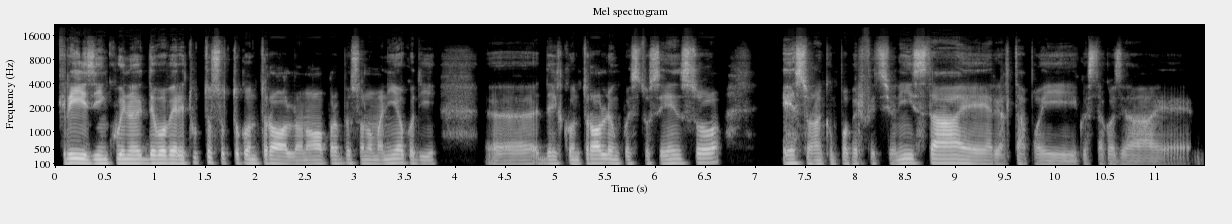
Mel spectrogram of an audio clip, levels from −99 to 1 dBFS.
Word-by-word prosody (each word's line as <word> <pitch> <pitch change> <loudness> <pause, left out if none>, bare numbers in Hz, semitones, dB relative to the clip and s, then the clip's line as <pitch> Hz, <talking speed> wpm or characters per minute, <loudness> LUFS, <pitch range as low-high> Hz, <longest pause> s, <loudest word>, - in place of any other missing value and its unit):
crisi 120 -3 +7
in 110 - +2
cui 115 +2 +1
noi 115 0 +3
devo 115 0 +4
avere 115 -1 +4
tutto 135 +6 -6
sotto 125 -1 0
controllo, 110 -3 +1
no 105 +1 0
proprio 110 +1 -5
sono 110 -1 -3
maniaco 110 +3 -2
di, 100 -1 -8 0.5
ehm, 95 +2 -7
del 105 -1 -6
controllo 115 +3 +2
in 110 - -4
questo 105 0 -3
senso, 115 +5 +1 0.6
e 115 0 0
sono 105 -3 +5
anche 95 -2 -10
un 95 - -11
po' 105 - -5
perfezionista. 115 +4 +2
E 100 -2 -1
in 95 - -5
realtà 95 0 -9
poi 90 -1 -8
questa 85 0 -3
cosa 85 -2 -7
è - - -14
110 Hz, 170 wpm, -25 LUFS, 95-115 Hz, 0.6 s, crisi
